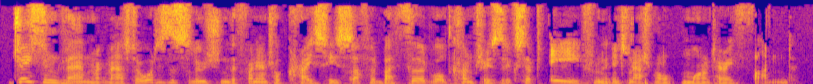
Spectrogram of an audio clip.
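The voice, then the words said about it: Put-on English accent. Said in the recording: “ask you a question in an English accent”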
